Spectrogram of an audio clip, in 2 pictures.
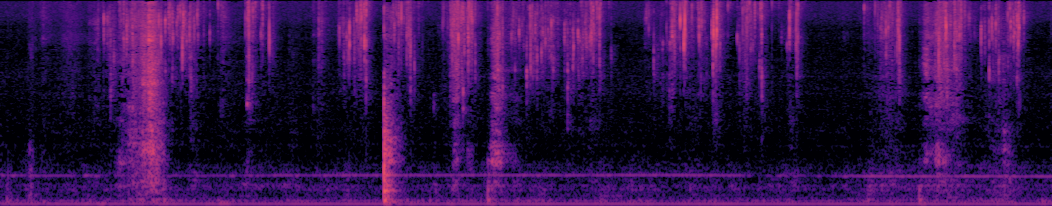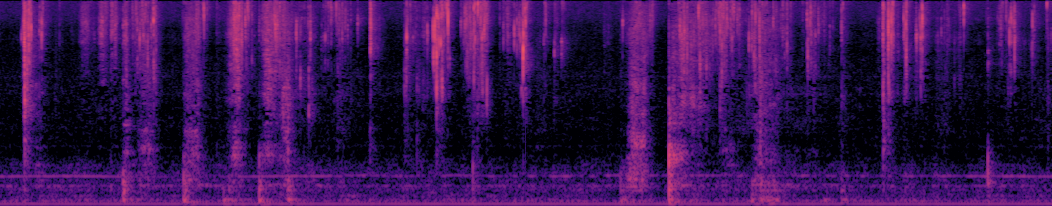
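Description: China plates being handled and mashed fava beans (ful medames) spooned onto a porcelain plate: scattered clinks, knocks and soft wet scraping, with one sharp knock about four seconds in. A faint steady hum runs underneath.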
